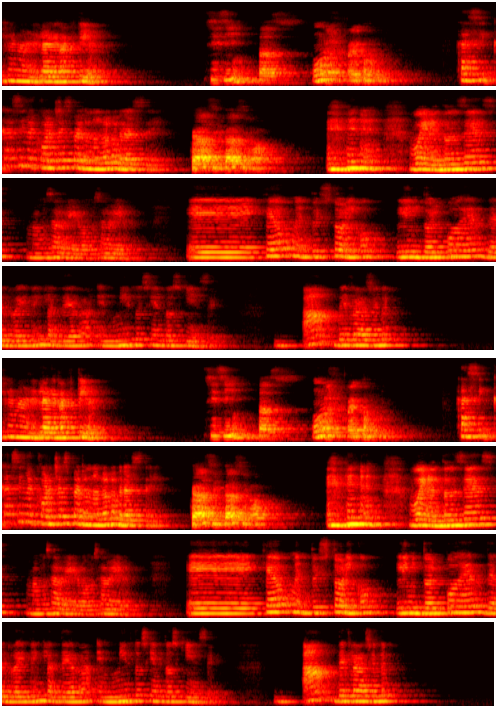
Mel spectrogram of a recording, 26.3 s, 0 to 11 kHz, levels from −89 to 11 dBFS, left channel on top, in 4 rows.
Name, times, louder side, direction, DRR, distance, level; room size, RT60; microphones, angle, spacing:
voice 1, 0.0-1.4 4.1-4.6 6.1-8.7 10.9-13.2 13.5-14.9 15.6-22.6 23.4-24.9, right 1 dB, 60° right, 0 dB, 4.4 m, -27 dB
voice 2, 2.7-3.6 4.3-5.2 9.1-10.0, right 1 dB, 80° right, -2 dB, 3.2 m, -25 dB
15.5 x 12.0 x 5.1 m, 0.88 s
head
